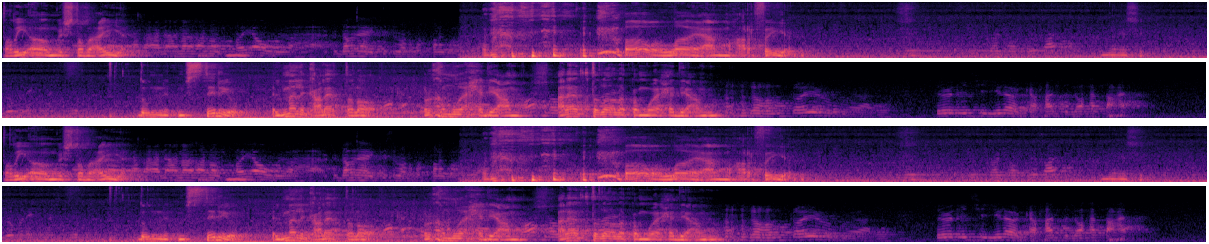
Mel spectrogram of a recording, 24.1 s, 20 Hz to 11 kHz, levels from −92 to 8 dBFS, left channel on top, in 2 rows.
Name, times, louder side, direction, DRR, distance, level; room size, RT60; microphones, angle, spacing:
voice 1, 0.0-1.2 2.2-2.4 4.8-7.9 9.1-9.2 11.0-11.3 13.4-14.5 14.7-15.8 16.3-17.3 17.6-19.2, left 1 dB, 20° left, 1.6 m, -27 dB
voice 2, 0.7-5.0 5.5-5.7 7.0-7.3 8.2-8.4 8.9-9.2 9.7-10.6 11.9-12.9 15.9-18.3 19.1-20.9 21.4-23.3, right 2 dB, 20° right, 3.7 m, -45 dB
Car passing by / Idling / Accelerating revving vroom, 4.6-16.8, equal, 5° left, 1.2 m, -41 dB
28.5 x 28.0 x 4.9 m
head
